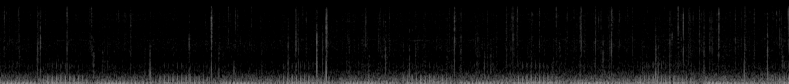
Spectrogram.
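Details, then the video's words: Purring house cat, a deep even rumble that ebbs and swells in regular breath cycles, accompanied by a busy scatter of fireplace crackles and snaps. "Purring of a Cat"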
